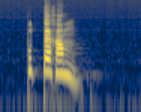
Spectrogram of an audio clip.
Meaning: book
- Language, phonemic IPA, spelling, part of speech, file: Tamil, /pʊt̪ːɐɡɐm/, புத்தகம், noun, Ta-புத்தகம்.ogg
